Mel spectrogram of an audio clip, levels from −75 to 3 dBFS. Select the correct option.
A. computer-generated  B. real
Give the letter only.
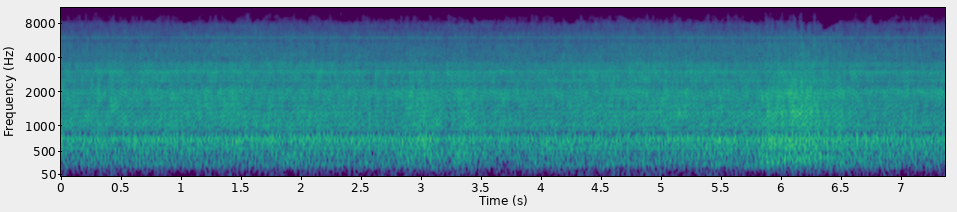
A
